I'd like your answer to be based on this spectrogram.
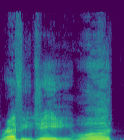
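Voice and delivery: disbelieving echo, jumping high on "What?"; loud, retold double take; astonished. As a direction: echo it back in mock shock. Retold shock at the news.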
